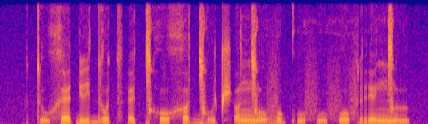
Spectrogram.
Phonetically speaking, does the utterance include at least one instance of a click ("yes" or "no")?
yes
